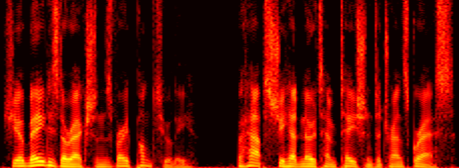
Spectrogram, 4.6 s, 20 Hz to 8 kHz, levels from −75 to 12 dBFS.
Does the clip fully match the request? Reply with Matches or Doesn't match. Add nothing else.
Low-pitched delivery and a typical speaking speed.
Matches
